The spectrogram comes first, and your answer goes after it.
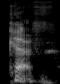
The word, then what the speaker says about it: Kaf: lips would be flat so you have off and kev of is um a true late translator the mahdi is a li-san kaf is also a song later but the characteristics is just that when you're pronouncing they take calf the truth is not involved so it's just the exact way you pronounce letter k in english just like ketsu king and kong so we have kev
